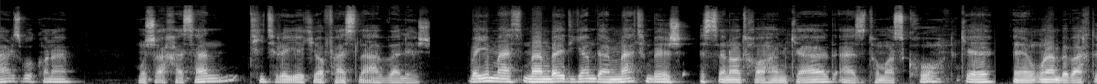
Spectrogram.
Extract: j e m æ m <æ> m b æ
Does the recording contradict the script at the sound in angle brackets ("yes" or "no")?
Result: no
